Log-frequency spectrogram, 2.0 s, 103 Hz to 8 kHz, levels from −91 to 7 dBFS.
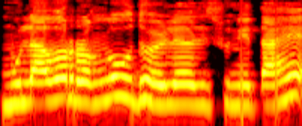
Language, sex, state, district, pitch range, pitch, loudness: Marathi, female, Maharashtra, Nagpur, 215-265 Hz, 235 Hz, -14 LUFS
